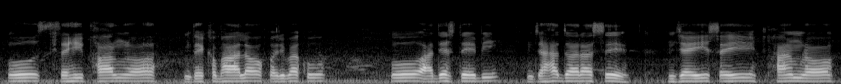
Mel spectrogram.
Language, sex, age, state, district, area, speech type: Odia, male, 18-30, Odisha, Balangir, urban, spontaneous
